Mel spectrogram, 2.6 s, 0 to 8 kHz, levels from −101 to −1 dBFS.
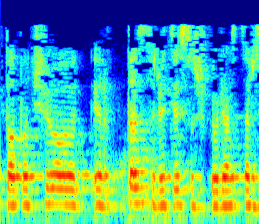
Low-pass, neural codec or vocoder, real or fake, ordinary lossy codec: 7.2 kHz; vocoder, 44.1 kHz, 128 mel bands, Pupu-Vocoder; fake; MP3, 24 kbps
